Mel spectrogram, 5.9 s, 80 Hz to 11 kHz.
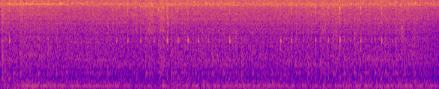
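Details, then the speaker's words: VW Golf 1.6 petrol (2003 onwards) with engine light on and misfire, idling: slightly uneven idle with faint sharp clicks as coils are lifted one at a time. Lifting one coil gave no click and no change in engine tone, showing a failed ignition coil, which is replaced. "click put it back down again the one that has no clicking that's the cylinder that's got the issue if there is no clicking it means that the ignition coil was failed"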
